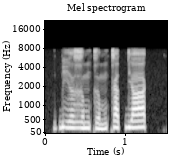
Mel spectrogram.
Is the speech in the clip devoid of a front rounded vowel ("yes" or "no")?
yes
